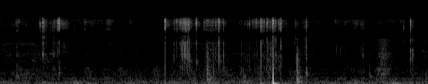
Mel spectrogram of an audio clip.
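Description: Foil Pokémon booster pack wrapper crinkling in the hand and being torn open, in short scattered crackles, with one sharp click near the three-second mark.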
